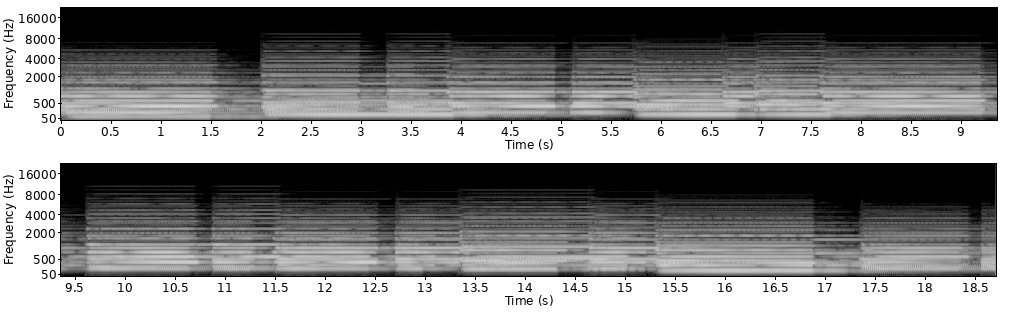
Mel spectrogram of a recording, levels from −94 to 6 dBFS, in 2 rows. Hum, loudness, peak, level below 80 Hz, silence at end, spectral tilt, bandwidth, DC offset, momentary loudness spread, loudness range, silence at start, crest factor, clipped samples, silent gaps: none; -18 LUFS; -4 dBFS; -66 dBFS; 0 s; -9 dB/octave; 6.2 kHz; under 0.1%; 5 LU; 1 LU; 0 s; 12 dB; under 0.1%; none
